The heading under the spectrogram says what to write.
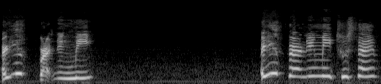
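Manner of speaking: high-pitched affronted challenge; mock indignation. Mock indignation at game character.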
